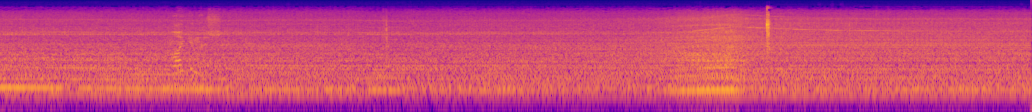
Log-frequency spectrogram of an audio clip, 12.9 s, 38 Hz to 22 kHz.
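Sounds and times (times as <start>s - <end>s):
diesel engine running: 0.0s - 12.9s
turbo whistle whine: 8.2s - 11.8s.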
